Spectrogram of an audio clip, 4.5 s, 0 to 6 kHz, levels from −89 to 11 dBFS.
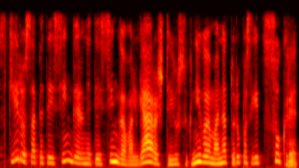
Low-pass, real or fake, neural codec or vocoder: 5.4 kHz; real; none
